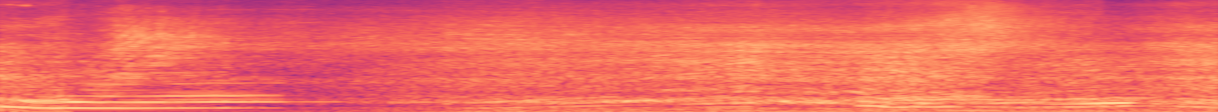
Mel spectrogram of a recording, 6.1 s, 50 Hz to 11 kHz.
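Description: Lamborghini Gallardo's V10 at full throttle passing close, its note dropping in pitch as it goes by and fading about a second and a half in. Then the next supercar engines build up under hard acceleration, the revs climbing and dropping through gear changes.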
